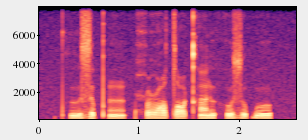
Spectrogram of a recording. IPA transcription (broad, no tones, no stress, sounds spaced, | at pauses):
pʰ ɯ z ə pʼ ə̃ | ħ ʊ ʕ o tˤ o kʰ ã ɾ ɯ h ʊ z ʊ ɓ ʊ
